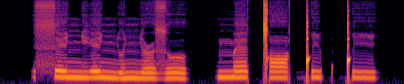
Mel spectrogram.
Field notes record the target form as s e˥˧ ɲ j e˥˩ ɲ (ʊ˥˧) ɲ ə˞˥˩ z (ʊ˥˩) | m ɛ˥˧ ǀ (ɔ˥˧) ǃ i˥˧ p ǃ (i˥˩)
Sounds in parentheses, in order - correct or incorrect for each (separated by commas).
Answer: incorrect, correct, incorrect, incorrect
